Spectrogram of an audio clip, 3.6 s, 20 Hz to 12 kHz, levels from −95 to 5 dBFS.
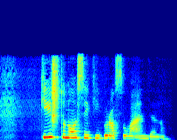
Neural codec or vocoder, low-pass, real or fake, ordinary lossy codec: codec, 16 kHz, 0.9 kbps, LongCat-Audio-Codec; 7.2 kHz; fake; MP3, 48 kbps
